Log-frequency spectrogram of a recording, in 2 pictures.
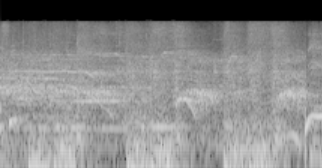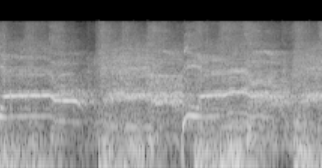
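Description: A sertanejo duo performing live: a male voice singing with long held notes over a band with electric guitar, and a studio audience yelling and cheering along.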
